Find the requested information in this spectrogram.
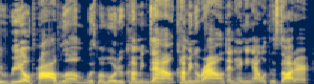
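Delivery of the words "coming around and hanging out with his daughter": ordinary delivery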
